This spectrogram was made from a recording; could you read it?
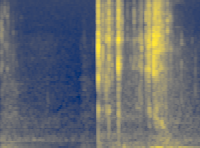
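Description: After a moment of near silence, loud, close-up crunching of tortilla chips bursts in: a quick series of crisp, brittle bites and chews lasting about a second, with no talking.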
